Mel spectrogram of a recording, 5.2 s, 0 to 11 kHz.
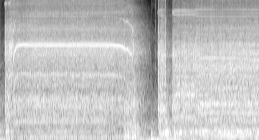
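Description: Milwaukee M18 cordless drill with a countersink bit drilling through aluminium diamond plate into the wooden transom. It makes one steady whining run that winds down after about two and a half seconds, then a short pause and a click, and then a second steady run.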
